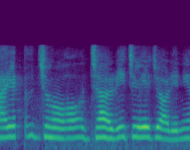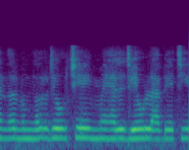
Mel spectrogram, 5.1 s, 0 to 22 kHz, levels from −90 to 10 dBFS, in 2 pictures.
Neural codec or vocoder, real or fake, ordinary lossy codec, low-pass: codec, 16 kHz in and 24 kHz out, 0.8 kbps, FocalCodec, streaming, 65536 codes; fake; MP3, 64 kbps; 7.2 kHz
